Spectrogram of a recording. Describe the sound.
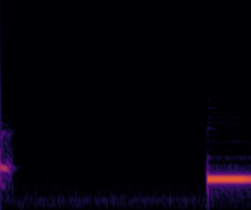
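Busy tone after a caller's phone line is cut off during a call-in program: a brief tone fragment, a stretch of silence, then a steady, loud beep.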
